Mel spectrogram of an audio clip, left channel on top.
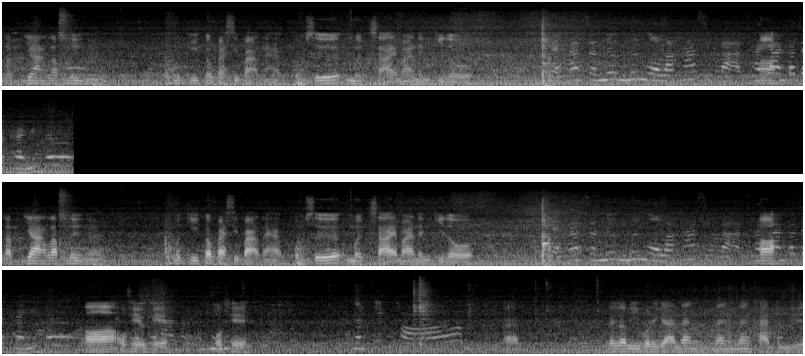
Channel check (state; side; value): drops out; left; at 8.8 s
